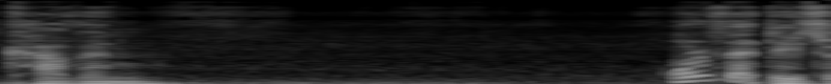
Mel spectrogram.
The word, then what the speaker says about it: Coven: It's supposed to be pronounced Coven.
